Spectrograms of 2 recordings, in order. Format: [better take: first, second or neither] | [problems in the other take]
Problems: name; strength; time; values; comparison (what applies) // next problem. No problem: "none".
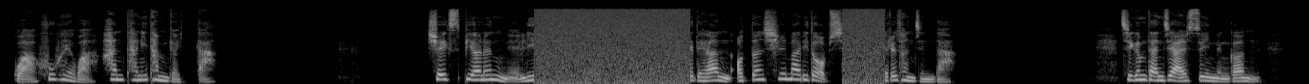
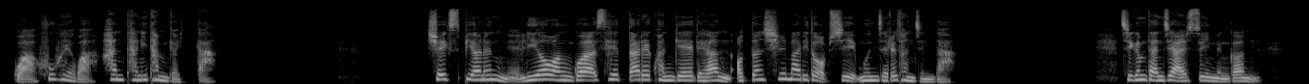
second | audio cutting out; filled with static; at 5.5 s for 1.5 s and at 8.5 s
